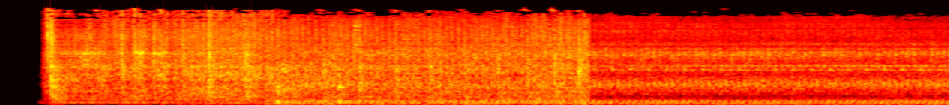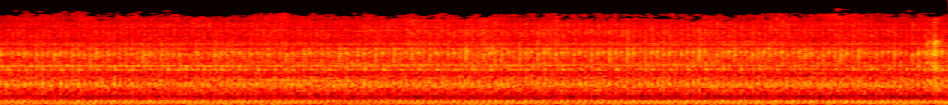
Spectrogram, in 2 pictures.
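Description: Small DC electric motors running on a cardboard model combine harvester, a mechanical whine and rattle that starts suddenly. It is louder and rougher for about the first four seconds, then settles into a steady hum.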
